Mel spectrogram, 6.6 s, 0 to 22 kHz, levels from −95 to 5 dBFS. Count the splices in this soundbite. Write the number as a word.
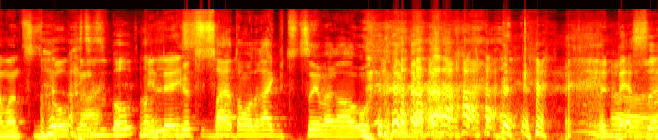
zero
